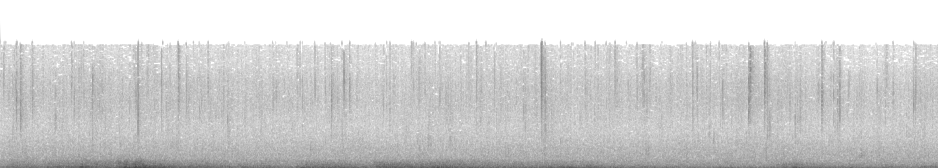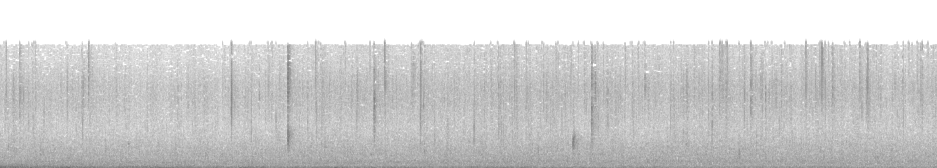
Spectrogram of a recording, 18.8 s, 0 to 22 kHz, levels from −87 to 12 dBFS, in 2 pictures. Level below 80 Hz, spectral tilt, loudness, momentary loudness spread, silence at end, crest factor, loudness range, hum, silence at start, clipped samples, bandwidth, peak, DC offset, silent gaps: -36 dBFS; -5 dB/octave; -34 LUFS; 11 LU; 0 s; 22 dB; 9 LU; none; 0 s; under 0.1%; 17 kHz; -8 dBFS; under 0.1%; none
